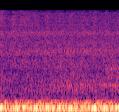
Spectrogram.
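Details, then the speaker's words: TBI-converted vehicle at the smog shop, warmed hot on the freeway, regular octane fuel: deep lumpy idle with slight stumbles and mild misfire; owner suspects the cold or spark plugs, or a bad sensor, idle jumping around. "so it's running a little rough it's not firing quite right I don't think it's gonna give me any better numbers"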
